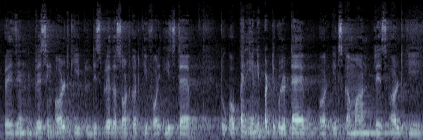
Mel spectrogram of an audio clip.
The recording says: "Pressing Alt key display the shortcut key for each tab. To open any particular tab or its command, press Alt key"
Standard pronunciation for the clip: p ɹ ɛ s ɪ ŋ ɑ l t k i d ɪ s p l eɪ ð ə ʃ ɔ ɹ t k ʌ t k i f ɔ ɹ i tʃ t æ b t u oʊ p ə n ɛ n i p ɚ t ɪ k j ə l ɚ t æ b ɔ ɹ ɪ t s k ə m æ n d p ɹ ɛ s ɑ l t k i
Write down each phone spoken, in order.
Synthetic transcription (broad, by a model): p ɹ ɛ s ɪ ŋ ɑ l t k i d ɪ s p l eɪ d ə s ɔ t k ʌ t k i f ɔ ɹ i tʃ t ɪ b t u oʊ p ə n ɛ n i p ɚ t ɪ k j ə l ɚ t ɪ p ɔ ɹ ɪ t s k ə m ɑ n d p ɹ ɛ s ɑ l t k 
